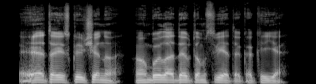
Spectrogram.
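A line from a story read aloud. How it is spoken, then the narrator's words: Grumbling bird. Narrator (Russian): проворчал птиц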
